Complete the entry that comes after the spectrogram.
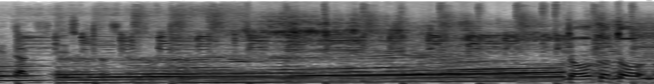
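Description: Race cars roar loudly around a track in Las Vegas, engines revving steadily with rising pitch and tires squealing as they drift, a continuous close, dense motor sound throughout.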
